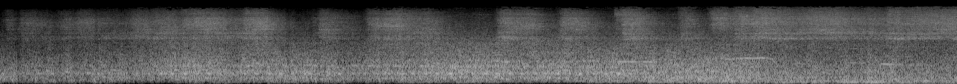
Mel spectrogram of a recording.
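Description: Sydney Trains double-deck electric suburban train passing over a railway bridge: a steady rumble of wheels on rails that swells about two seconds in and holds, with faint brief wheel squeals.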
